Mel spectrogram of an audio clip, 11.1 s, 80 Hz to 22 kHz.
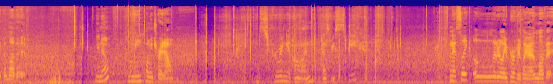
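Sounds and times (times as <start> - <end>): low hum in car cabin: 0.0 - 11.0
camera handling clicks and scrapes: 3.9 - 5.2, 5.8 - 9.0.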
